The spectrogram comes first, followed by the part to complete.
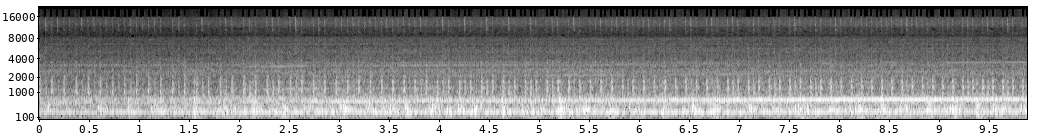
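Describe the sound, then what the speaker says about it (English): A sewing machine hums steadily while winding thread onto its bobbin, a continuous, even mechanical whir with a fine rapid rattle, close and unbroken throughout with no voices. "See, we are threading the bobbin."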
